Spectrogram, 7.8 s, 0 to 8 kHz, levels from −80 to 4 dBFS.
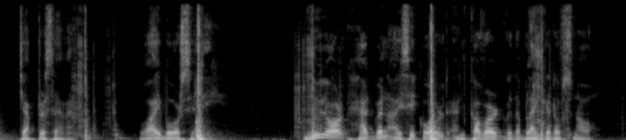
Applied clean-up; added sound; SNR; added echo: none; Motor vehicle (road); 3 dB; none.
